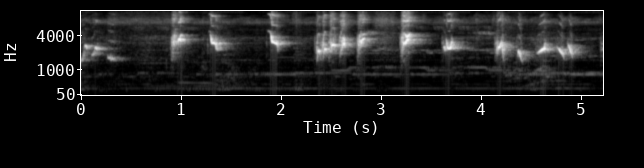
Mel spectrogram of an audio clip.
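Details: Energetic song of a caged Greater green leafbird from the Aceh Beutong forest, kept a month: bright high whistles and sharp chirps in clusters, some quick doubled notes, over a soft steady hum.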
